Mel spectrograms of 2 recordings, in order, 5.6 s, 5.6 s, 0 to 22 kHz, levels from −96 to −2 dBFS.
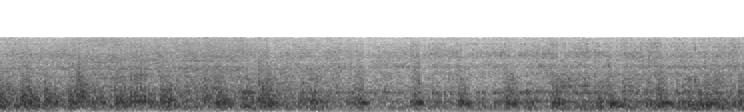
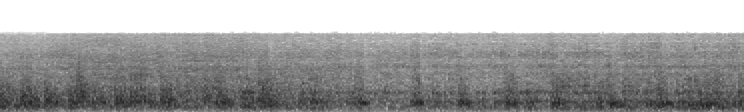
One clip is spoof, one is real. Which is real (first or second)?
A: first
